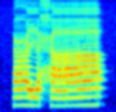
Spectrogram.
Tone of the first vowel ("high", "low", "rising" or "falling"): low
